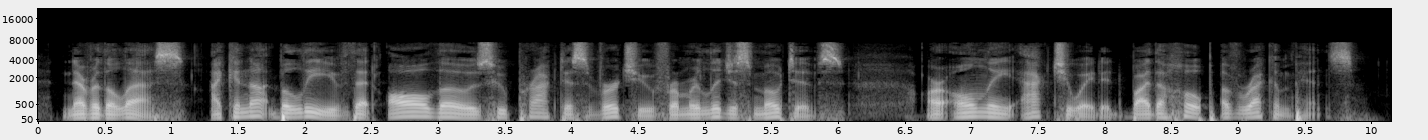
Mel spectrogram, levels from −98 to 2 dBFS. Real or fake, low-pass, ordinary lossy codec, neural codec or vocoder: real; 7.2 kHz; MP3, 48 kbps; none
